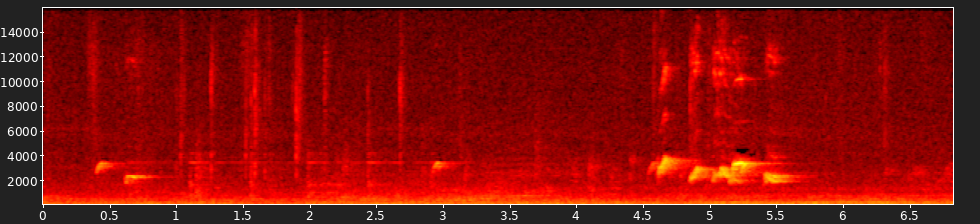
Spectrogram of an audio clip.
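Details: Red-whiskered bulbul fighting song used as a trapping lure, recorded 14 December 2015: sparse thin whistled notes at first, then a loud, fast, bubbling warbled phrase near the end, with light background noise.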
